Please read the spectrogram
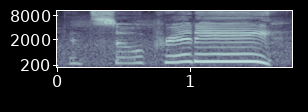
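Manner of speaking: swooning over the plants; gushing. Real, not acted. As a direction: coo over how pretty it is. Admiring wreath plants.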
